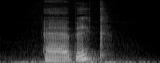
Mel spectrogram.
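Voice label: "we-are", Takelma word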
